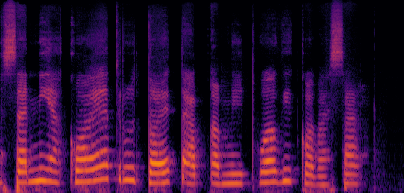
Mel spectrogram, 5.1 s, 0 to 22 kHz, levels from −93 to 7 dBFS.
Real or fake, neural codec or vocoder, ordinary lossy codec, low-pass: fake; codec, 44.1 kHz, 2.6 kbps, DAC; none; none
